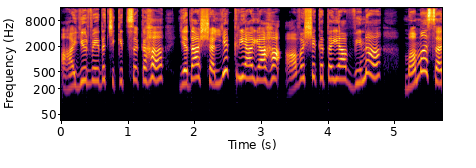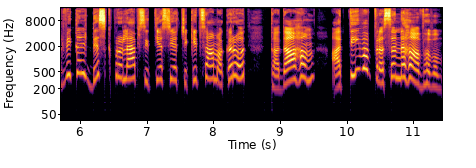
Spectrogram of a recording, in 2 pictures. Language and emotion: Sanskrit, happy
